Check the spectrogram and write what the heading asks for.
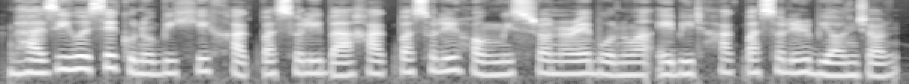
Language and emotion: Assamese, neutral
